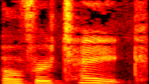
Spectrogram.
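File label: "overtake", English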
